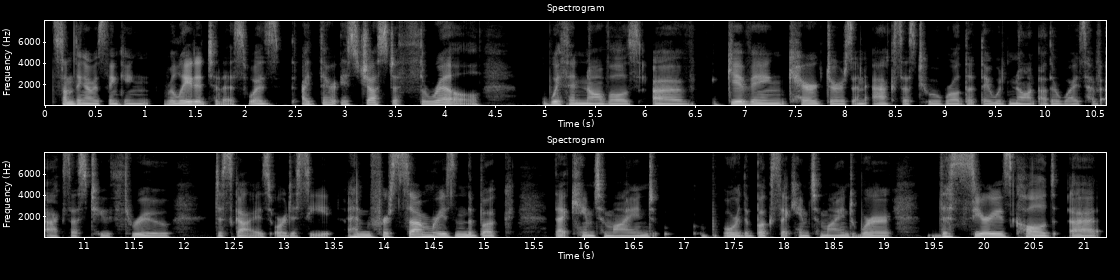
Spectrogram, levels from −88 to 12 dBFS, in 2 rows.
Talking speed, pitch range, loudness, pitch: 165 wpm, 120-145 Hz, -25 LUFS, 130 Hz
